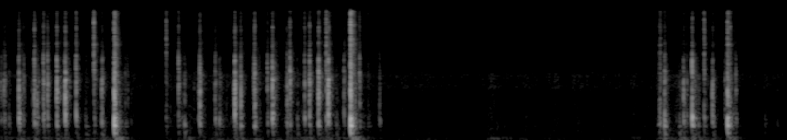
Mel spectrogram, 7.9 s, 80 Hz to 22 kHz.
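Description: Fingertips of both hands type continuously on a full-size plastic computer keyboard with round cream typewriter-style keycaps, resting on a desk. About 27 quick, dry clicks come in two bursts, followed by a silence of almost three seconds and then a short final flurry. Each click is crisp, with a mid-pitched body around 490 Hz and a bright top, and fades almost instantly.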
